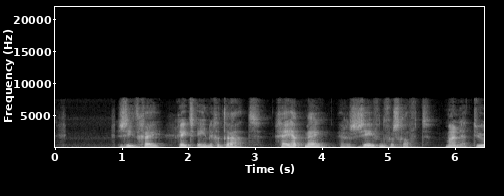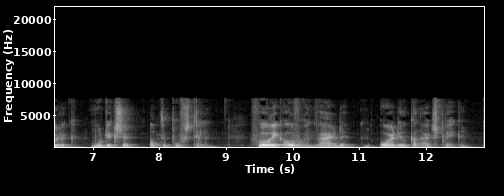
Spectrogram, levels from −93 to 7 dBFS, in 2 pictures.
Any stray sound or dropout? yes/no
no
